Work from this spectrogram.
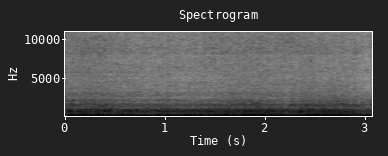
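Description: Ground meat browns in a pan for nikujaga, giving a continuous even sizzle and hiss at moderate level, close by with no voices.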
